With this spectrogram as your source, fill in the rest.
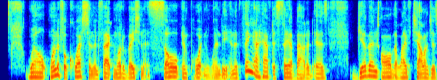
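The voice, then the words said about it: Calming accent. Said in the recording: “I love your accent. I have to say, it's very calming, you know. ... it's very motivational”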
